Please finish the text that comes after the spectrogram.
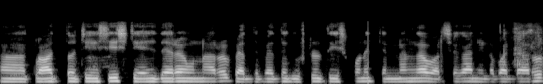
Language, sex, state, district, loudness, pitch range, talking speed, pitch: Telugu, male, Andhra Pradesh, Srikakulam, -17 LUFS, 135-140 Hz, 155 wpm, 135 Hz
